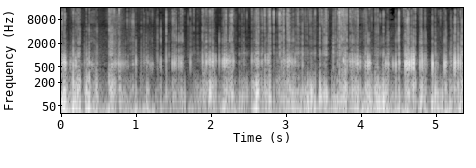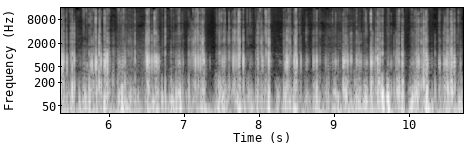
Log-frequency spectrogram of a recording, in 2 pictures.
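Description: Long white nails on both hands scratch a small, round, pink plastic face powder compact with a glittery embossed lid and a hollow case. The result is a dense, continuous run of rapid, dry scratching and tapping with a low, hollow rumble underneath, steady in level for the whole clip.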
